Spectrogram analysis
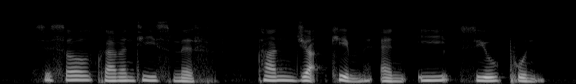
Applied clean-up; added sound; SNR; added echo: none; none; none; none.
